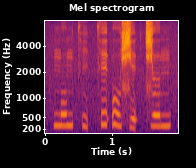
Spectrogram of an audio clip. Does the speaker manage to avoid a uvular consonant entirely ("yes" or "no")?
yes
